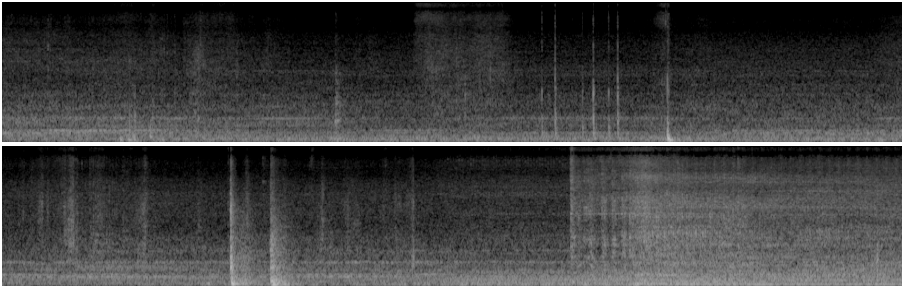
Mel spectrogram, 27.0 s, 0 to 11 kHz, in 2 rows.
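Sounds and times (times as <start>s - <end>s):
car engine starting and running: 20.1s - 27.0s.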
